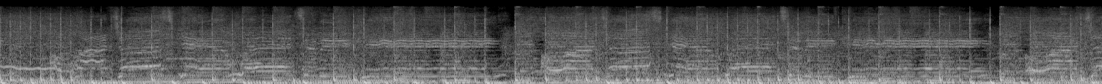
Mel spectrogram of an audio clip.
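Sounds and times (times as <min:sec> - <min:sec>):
drum kit beat: 0:00.0 - 0:11.0.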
